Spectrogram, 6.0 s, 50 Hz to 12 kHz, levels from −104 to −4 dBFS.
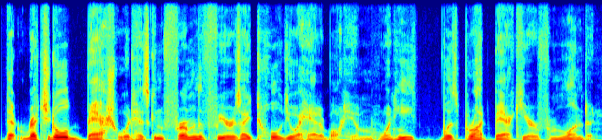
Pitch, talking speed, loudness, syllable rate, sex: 95 Hz, 230 wpm, -20 LUFS, 5.4 syllables/s, male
